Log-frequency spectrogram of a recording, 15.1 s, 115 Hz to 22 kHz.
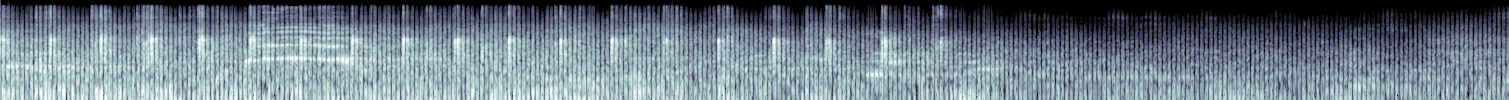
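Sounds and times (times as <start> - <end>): sharp rhythmic clicks: 0.0 - 10.2.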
